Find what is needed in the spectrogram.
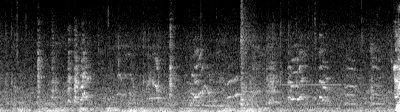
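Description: Quiet background with faint, scattered bird calls.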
